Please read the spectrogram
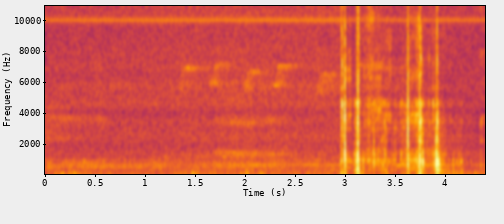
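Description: Handling noise close to the microphone: a quick run of sharp clicks and knocks in the last second as a freshly caught small snakehead is held up by hand. Before it, a faint, wavering distant hum over steady outdoor background.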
